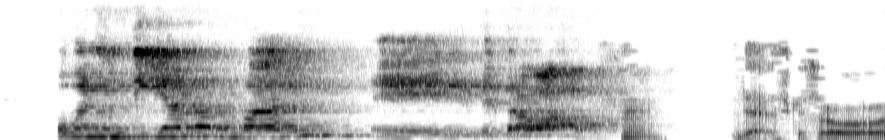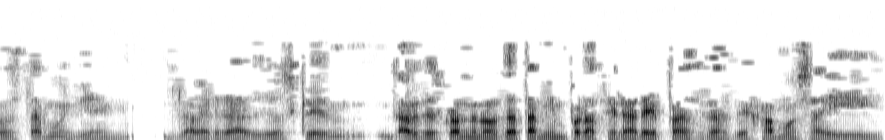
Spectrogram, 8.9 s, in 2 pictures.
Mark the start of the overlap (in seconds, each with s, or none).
none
